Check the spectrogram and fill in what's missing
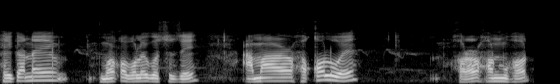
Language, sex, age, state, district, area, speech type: Assamese, male, 30-45, Assam, Morigaon, urban, spontaneous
